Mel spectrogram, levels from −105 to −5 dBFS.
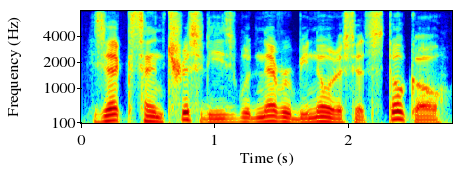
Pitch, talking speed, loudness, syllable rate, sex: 115 Hz, 170 wpm, -16 LUFS, 6.0 syllables/s, male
